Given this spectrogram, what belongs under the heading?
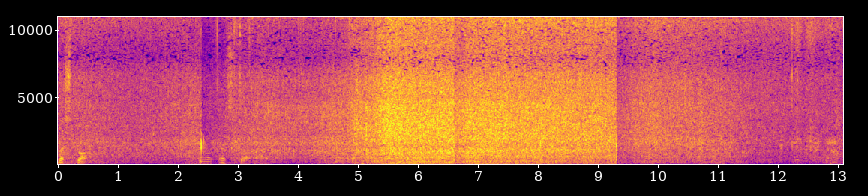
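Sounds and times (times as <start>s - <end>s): sea waves washing over rocks: 0.0s - 13.0s.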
